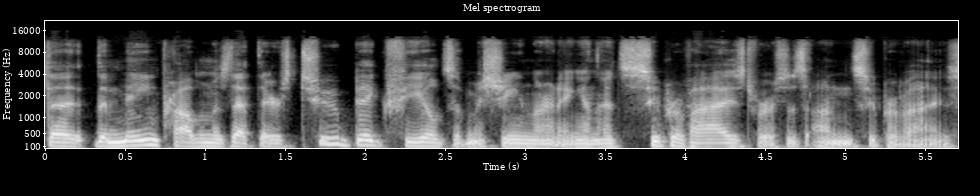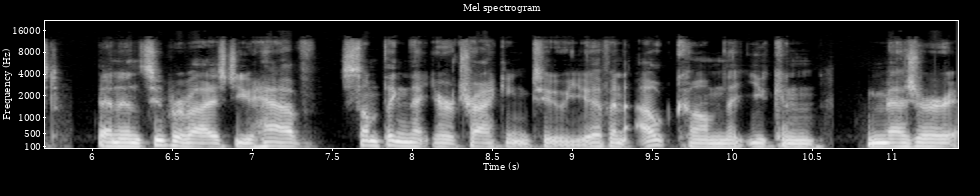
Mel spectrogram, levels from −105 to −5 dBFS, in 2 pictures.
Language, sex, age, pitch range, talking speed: English, male, 40-59, 105-120 Hz, 190 wpm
